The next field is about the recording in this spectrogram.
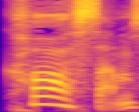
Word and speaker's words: KASAM: Och eh, de är ju som sagt ett stort fan också av att jobba med KASAM som det faktiskt uttalas, känsla av sammanhang. Och det är min också favoritmodell och din också tror jag.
